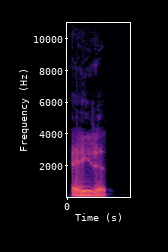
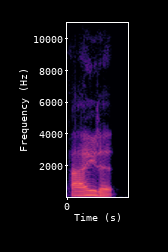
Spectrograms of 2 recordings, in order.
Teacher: the cultivated Australian English accent is usually produced with tighter vowel durations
